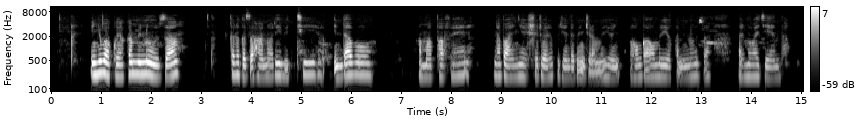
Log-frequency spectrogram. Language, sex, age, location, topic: Kinyarwanda, male, 25-35, Nyagatare, education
